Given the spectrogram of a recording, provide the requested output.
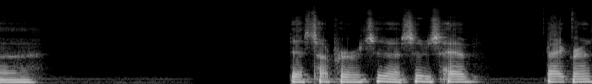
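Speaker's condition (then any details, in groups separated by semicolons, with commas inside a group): Parkinson's disease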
